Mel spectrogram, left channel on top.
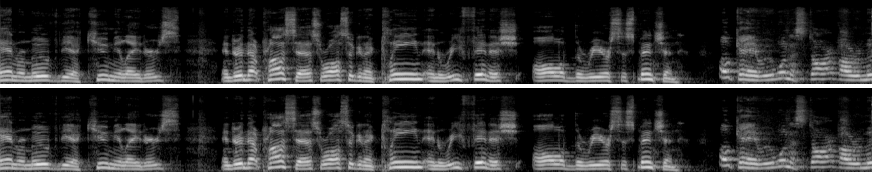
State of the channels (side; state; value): both; normal; correlation 0.97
